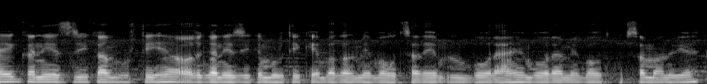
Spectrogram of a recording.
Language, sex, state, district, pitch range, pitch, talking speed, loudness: Hindi, male, Bihar, Muzaffarpur, 105-110 Hz, 105 Hz, 210 wpm, -19 LUFS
